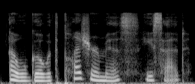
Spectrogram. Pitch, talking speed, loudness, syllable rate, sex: 190 Hz, 245 wpm, -18 LUFS, 6.0 syllables/s, female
